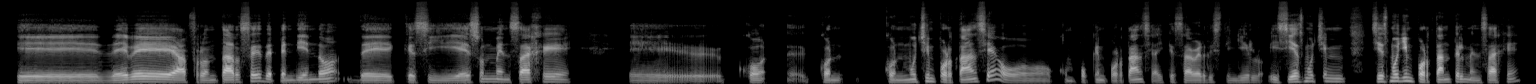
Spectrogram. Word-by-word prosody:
que 90 -1 0
debe 120 +5 +6
afrontarse 105 +7 +3
dependiendo 115 +4 -1
de 95 0 -1
que, - - -3
si 95 -2 -2
es 105 +2 +3
un 130 -1 -7
mensaje, 115 -1 +1 0.6
eh, 90 -2 -9 0.3
con, 95 0 -3 0.2
eh, - - -16
con 100 -2 -5 0.4
con 100 -1 -5
mucha 115 +6 -1
importancia 125 -2 +1
o 85 -3 -6
con 80 -1 -19
poca 110 - -10
importancia, 100 +5 -3
hay - - -12
que - - -12
saber 100 +1 -1
distinguirlo. 100 -1 -10
Y 110 - -6
si 120 - +5
es 130 - -1
mucha 150 +1 -5 0.4
si - - +1
es 135 +4 +1
muy 160 0 +3
importante 115 -8 +3
el 125 - -2
mensaje, 105 - -2
105 Hz, 135 wpm, -26 LUFS, 95-120 Hz, 0.6 s, debe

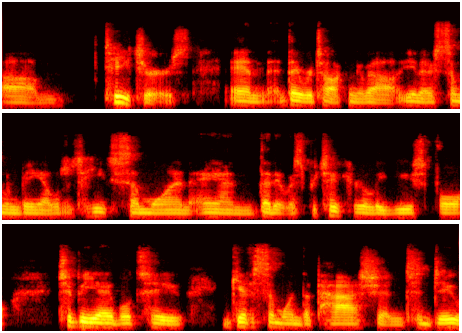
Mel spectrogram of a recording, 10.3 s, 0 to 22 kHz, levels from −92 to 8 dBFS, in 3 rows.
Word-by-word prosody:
um, 90 -1 -5 0.3
teachers, - - +2 0.3
and 105 -4 0
they 120 - +5
were 100 - +3
talking 95 +1 -2
about, 95 -3 -2
you 110 -1 -1
know, 95 -1 -1
someone 100 -1 -3
being 95 -1 -1
able 95 +1 -3
to - - -10
teach 110 0 -5
someone 95 -2 -2
and 95 -3 -4
that - - +1
it - - -2
was - - -7
particularly 100 -2 -2
useful 100 +1 -2 0.4
to - - +3
be 125 -3 +8
able 110 -1 +5
to 100 -3 0 0.3
give - - +3
someone 105 -4 -1
the 100 - -3
passion 100 -3 +1
to 100 +3 -4
do 110 +2 +4
100 Hz, 180 wpm, -26 LUFS, 95-105 Hz, 0.4 s, be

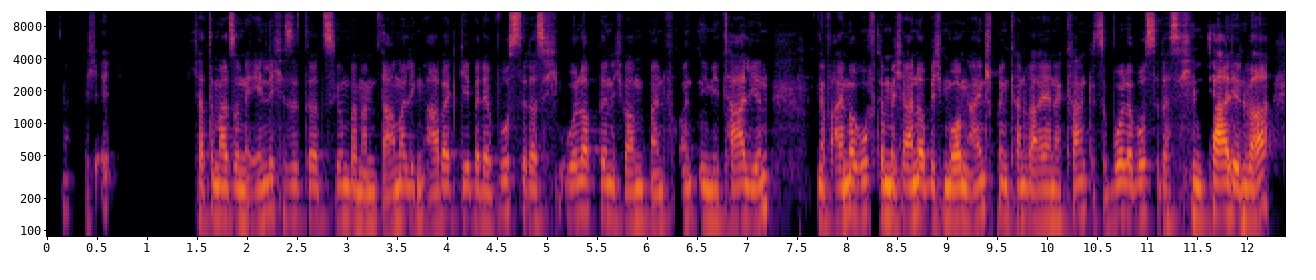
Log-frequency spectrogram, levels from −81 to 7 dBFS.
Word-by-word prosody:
Ja. 145 - -20
Ich, 440 - -12
äh - - -10 0.8
ich - - -18
hatte 130 0 -2
mal 125 -1 +2
so 125 0 +1
'ne 120 -3 -2
ähnliche 135 +2 -3
Situation 130 0 -2
bei 120 - -2
meinem 115 0 -2
damaligen 125 +3 -3
Arbeitgeber, 130 +2 -3
der 115 -1 -4
wusste, 145 +1 +3
dass 125 -2 +2
ich - - -8
im - - -18
Urlaub 140 +2 -1
bin. 140 -1 -1
Ich 125 - -11
war 120 -1 -2
mit 125 +1 -2
meinen 110 0 -4
Freunden 125 +2 -9
in 120 - 0
Italien, 125 +4 -1 0.5
und - - 0
auf - - -9
einmal 130 +2 +3
ruft 140 +2 -3
er - - +3
mich 130 0 +3
an, 130 +1 +5
ob 135 -1 +3
ich 130 0 -4
morgen 125 0 +4
einspringen 135 +2 -2
kann, 130 0 -3
weil 115 - +2
einer 120 -1 -1
krank 135 +3 -4
ist, - - -3
obwohl 135 +4 0
er 130 - +1
wusste, 140 0 +2
dass 125 0 +1
ich 130 - -4
in 135 - +2
Italien 130 0 +6
war. 125 - +4
130 Hz, 250 wpm, -25 LUFS, 125-135 Hz, 0.8 s, Italien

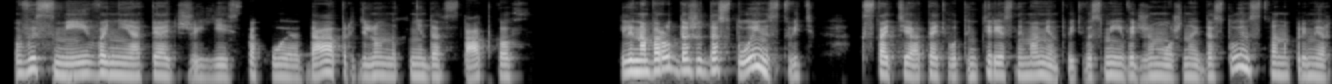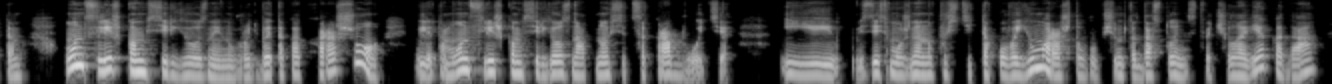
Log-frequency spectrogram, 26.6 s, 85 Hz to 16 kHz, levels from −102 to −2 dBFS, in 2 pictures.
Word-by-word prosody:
Высмеивание, 165 -5 +1
опять 145 -1 -1
же, - - -7
есть 135 +1 -7
такое, 145 -3 -3
да, 175 +6 +6
определённых 145 -4 -3
недостатков. 140 0 0 1.0
Или, 180 +3 +5
наоборот, 200 +4 +8
даже 200 0 +4
достоинств, 205 +2 +3
ведь, 145 0 -9 0.4
кстати, 160 -1 +2
опять 150 +1 +1
вот 145 0 -7
интересный 155 0 -1
момент: 150 -4 -2
ведь 125 - -7
высмеивать 150 0 -2
же 130 +3 -4
можно 145 -1 -3
и - - -8
достоинства, 160 - -1
например, 150 -2 -4
там: 140 +1 -7 0.4
"Он 265 +6 +8
слишком 200 -5 +4
серьёзный". 150 -6 -4
Ну, 130 0 -6
вроде 135 +1 -8
бы 155 - +1
это 155 -1 -2
как 160 +1 -4
хорошо. 195 - +1 0.3
Или - - 0
там: - - -5
"Он 205 +4 +4
слишком 185 -3 +1
серьёзно 165 -1 -1
относится 155 +1 -6
к - - -30
работе". 160 -2 -1 0.5
И 150 -3 -3 0.2
здесь 170 0 -3
можно 160 0 -2
напустить 155 +1 -9
такого 155 -1 -2
юмора, 160 +2 +3
что, 150 -1 -6
в - - -16
общем-то, 150 -2 -7
достоинство 155 +1 -5
человека, 165 - -2
да, 175 +10 -3
155 Hz, 125 wpm, -29 LUFS, 145-175 Hz, 1.0 s, наоборот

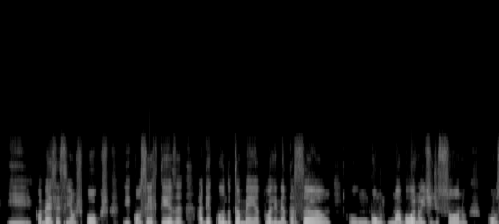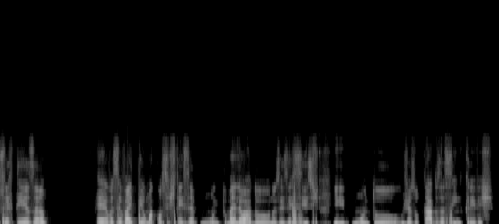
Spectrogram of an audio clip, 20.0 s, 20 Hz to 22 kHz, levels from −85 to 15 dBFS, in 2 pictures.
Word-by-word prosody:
e 130 -1 -5
comece 150 0 +1
assim 140 - -5
aos 150 -1 -5
poucos, 170 0 +2 0.4
e 135 - -6
com 150 +3 -1
certeza, 130 -7 -1 0.3
adequando 135 +2 +1
também 115 -4 +2
a 105 - -3
tua 120 +3 +1
alimentação, 120 +2 +3 0.4
um 115 0 -5
bom 250 -1 +2
uma 225 0 +2
boa 125 0 +8
noite 110 -3 -3
de 110 +3 -14
sono, 140 +7 0 0.4
com 145 +3 -2
certeza, 135 -1 0 1.0
eh, 115 0 +3
você 115 +2 -2
vai 120 0 +5
ter 120 0 -1
uma 120 0 0
consistência 120 0 -6
muito 140 +4 -8
melhor - - +5
do 90 - -2
nos 115 -1 -4
exercícios 130 - -3 0.3
e 280 0 -1
muito 290 +3 -2
os 120 -1 -6
resultados 125 0 +1
assim, - - -4
incríveis. 115 +7 -6
125 Hz, 115 wpm, -25 LUFS, 115-145 Hz, 1.0 s, boa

